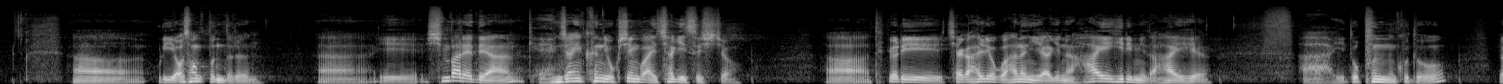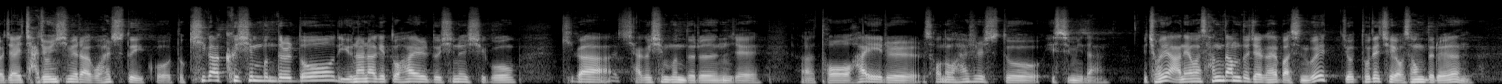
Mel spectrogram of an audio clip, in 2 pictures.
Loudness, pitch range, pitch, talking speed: -18 LUFS, 95-125 Hz, 110 Hz, 280 characters per minute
